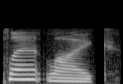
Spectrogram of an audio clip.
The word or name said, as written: plantlike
